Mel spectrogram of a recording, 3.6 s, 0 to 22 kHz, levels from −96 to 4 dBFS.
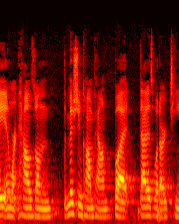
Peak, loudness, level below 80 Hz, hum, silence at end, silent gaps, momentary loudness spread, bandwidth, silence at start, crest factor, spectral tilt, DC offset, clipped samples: -12 dBFS; -32 LUFS; -74 dBFS; none; 0 s; none; 9 LU; 13 kHz; 0 s; 20 dB; -4 dB/octave; under 0.1%; under 0.1%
